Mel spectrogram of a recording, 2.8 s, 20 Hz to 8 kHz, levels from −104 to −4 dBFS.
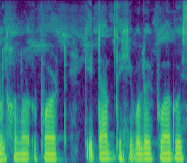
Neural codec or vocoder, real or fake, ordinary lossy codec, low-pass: none; real; none; none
